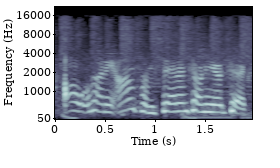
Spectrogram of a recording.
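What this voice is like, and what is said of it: Texan Southern accent. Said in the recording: “I just melt like butter with that accent”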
